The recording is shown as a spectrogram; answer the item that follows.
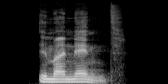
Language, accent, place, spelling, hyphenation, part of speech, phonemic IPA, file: German, Germany, Berlin, immanent, im‧ma‧nent, adjective, /ɪmaˈnɛnt/, De-immanent.ogg
- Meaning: immanent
